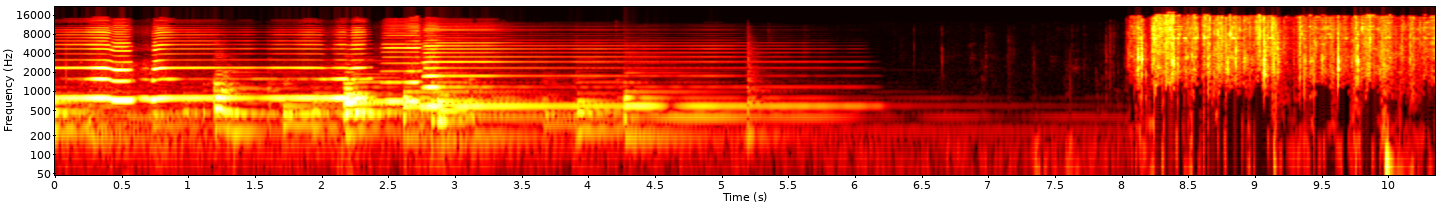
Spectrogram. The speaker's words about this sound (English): I don't really need all these keys. I just bring them into the studio for sound effects.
